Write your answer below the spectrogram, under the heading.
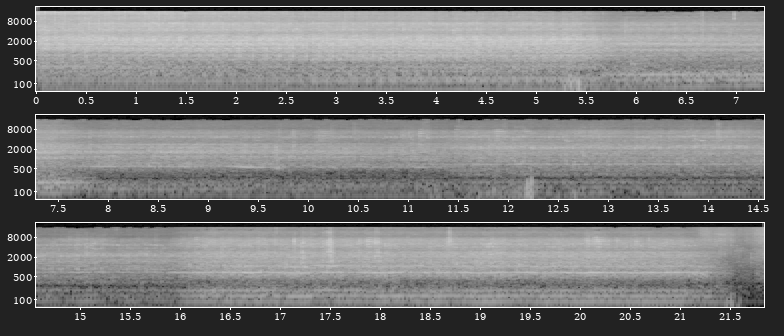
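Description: Massey Ferguson tractor's engine running while the tractor pulls a disk harrow, louder in the first few seconds and again in the last third. A single knock sounds about twelve seconds in, and a steady whine runs through the second half.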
